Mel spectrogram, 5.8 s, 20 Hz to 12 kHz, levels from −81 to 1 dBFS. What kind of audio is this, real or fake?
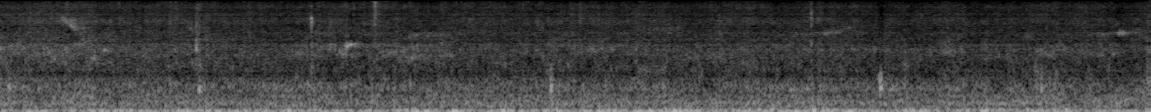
fake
